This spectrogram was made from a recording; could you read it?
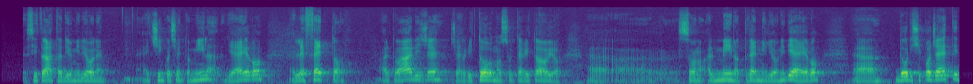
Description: Il Presidente Kompatscher elenca i dati dei progetti di sostegno alla produzione cinematografica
